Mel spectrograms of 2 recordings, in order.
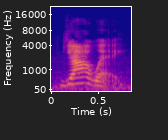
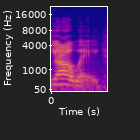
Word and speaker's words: Yahweh: Okay because of this exact ancient pronunciation was lost. Modern groups reconstructed pronunciation as Yahweh.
